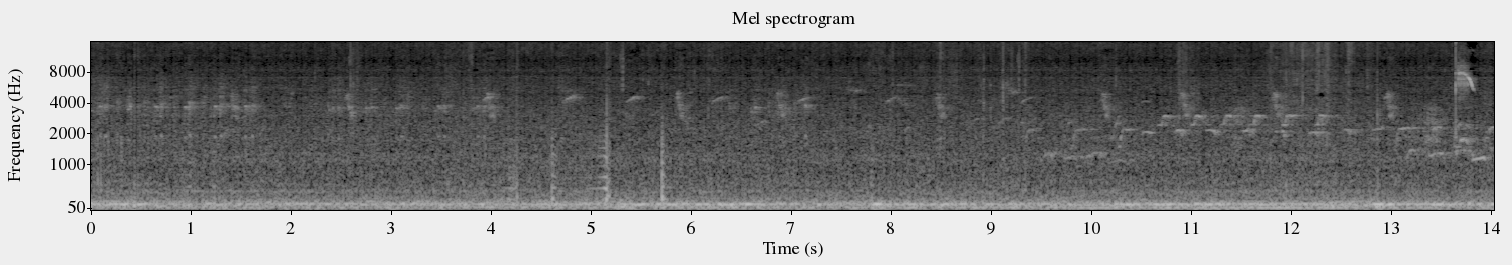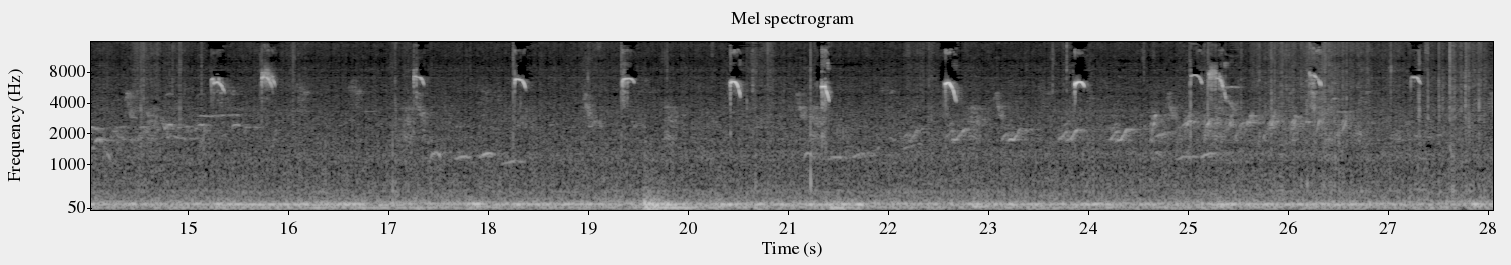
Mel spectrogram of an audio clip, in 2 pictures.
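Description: Birds chirping: short, high, falling chirps come about once a second through the second half, with runs of softer, lower chirping in the middle and near the end, over a steady low hum.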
